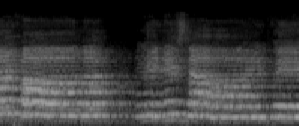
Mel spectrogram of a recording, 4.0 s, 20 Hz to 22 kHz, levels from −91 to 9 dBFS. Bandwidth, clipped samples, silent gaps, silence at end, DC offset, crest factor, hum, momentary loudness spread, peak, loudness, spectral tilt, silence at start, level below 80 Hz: 14 kHz; under 0.1%; none; 0 s; under 0.1%; 16 dB; none; 9 LU; -18 dBFS; -33 LUFS; -3.5 dB/octave; 0 s; -78 dBFS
